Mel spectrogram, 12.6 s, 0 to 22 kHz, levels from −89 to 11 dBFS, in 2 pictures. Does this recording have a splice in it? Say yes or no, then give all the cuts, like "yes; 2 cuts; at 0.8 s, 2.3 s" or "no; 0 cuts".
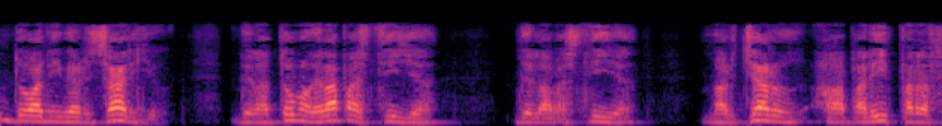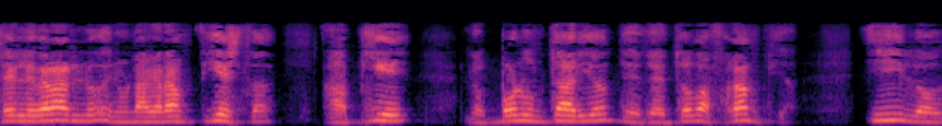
no; 0 cuts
